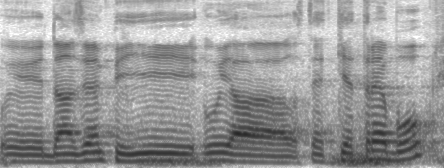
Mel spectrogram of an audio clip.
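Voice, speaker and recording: A man's voice: medium pitch, unhurried, mellow. West african guy, french native w/ french accent, missionary talk in short phrases, big echoey hall, bit of noise. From Burkina Faso. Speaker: guest missionary speaker. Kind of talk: church address in short phrases for interpretation. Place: large echoing church hall. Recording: long hall reverb, faint noise.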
